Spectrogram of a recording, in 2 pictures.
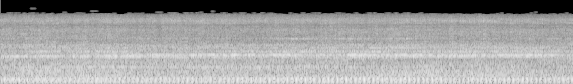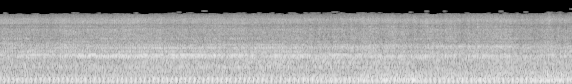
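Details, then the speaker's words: New Craftsman snowblower PowerMore small engine after cleaning gummed carburetor jets, fuel line and tank; steady even drone at constant speed, no misses, surging or hunting, running cleanly after repair. "Alright, that was it. Looks like it worked great now. Full throttle, just pull it."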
